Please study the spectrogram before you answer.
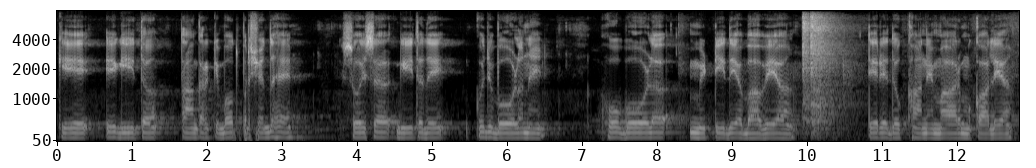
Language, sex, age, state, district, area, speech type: Punjabi, male, 30-45, Punjab, Jalandhar, urban, spontaneous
